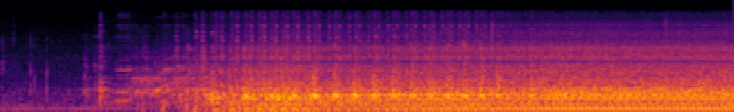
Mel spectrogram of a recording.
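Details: Bolens mulching mower trade-in, air filter off and starter fluid sprayed in; catches after a few pulls and settles into a ragged, uneven putter, running just barely. The engine shroud showed signs something had been living inside.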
